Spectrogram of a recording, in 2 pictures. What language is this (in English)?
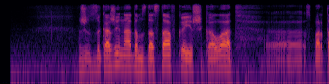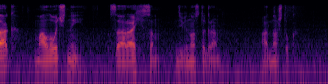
Russian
